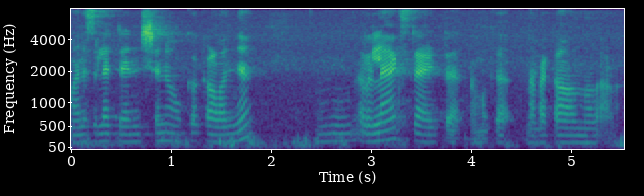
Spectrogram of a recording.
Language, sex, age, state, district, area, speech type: Malayalam, female, 45-60, Kerala, Pathanamthitta, rural, spontaneous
